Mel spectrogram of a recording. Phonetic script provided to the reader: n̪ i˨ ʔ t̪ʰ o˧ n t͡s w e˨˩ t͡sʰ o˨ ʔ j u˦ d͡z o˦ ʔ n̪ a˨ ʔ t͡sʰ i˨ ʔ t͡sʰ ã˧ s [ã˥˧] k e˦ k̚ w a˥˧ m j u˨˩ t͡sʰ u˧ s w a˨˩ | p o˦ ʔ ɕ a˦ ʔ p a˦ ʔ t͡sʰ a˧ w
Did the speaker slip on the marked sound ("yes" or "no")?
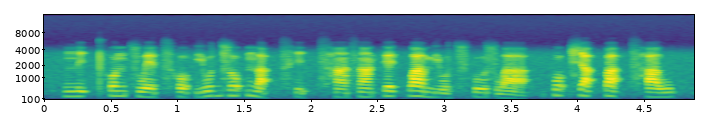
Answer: yes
